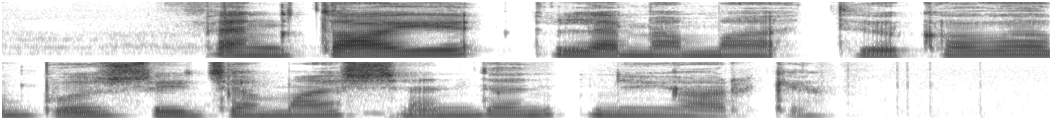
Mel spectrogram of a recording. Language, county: Lithuanian, Vilnius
